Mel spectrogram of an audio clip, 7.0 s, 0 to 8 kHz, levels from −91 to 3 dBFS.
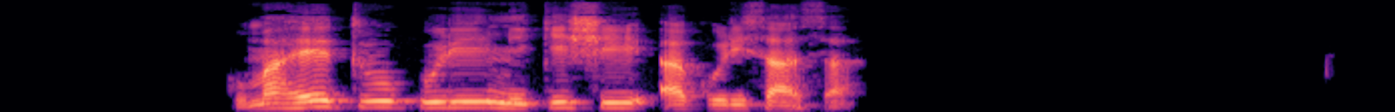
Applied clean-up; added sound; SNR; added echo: none; none; none; none.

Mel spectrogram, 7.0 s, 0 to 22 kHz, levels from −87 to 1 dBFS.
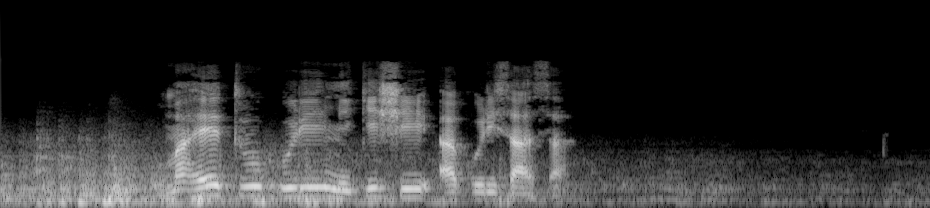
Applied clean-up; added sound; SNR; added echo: none; Thunder; 7 dB; none.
